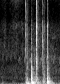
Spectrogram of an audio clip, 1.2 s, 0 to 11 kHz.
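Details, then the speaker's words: Classic Ford door after replacing worn hinge bushings with electrical tape wrapped about 18 times: short solid slam with firm latch clicks, no rattle afterwards; normal door closing. "then I tried shutting the door and uh shuts just like it should does not rattle opens up like it should shuts like it should no problems"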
